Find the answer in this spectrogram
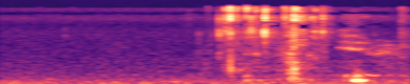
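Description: Near silence, then about a second in, a short spell of light crinkling from plastic packing material being handled.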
